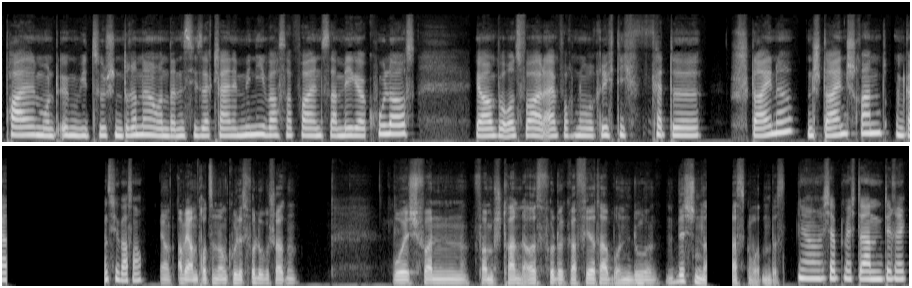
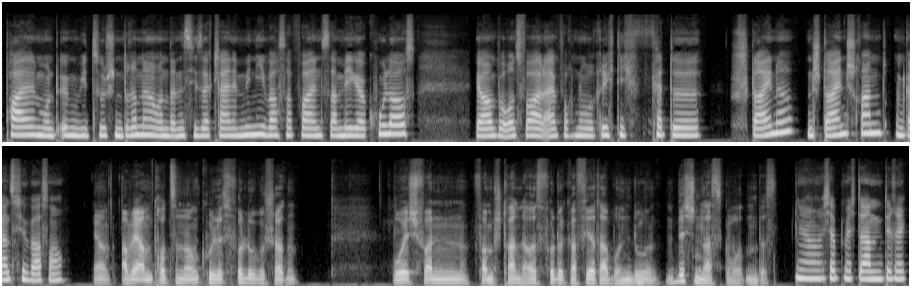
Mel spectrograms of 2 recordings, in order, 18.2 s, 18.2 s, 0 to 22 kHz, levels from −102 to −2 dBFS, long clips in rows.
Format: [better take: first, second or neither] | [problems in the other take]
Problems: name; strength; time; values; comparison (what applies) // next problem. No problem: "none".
second | audio freezing; at 9 s for 1 s and at 16 s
